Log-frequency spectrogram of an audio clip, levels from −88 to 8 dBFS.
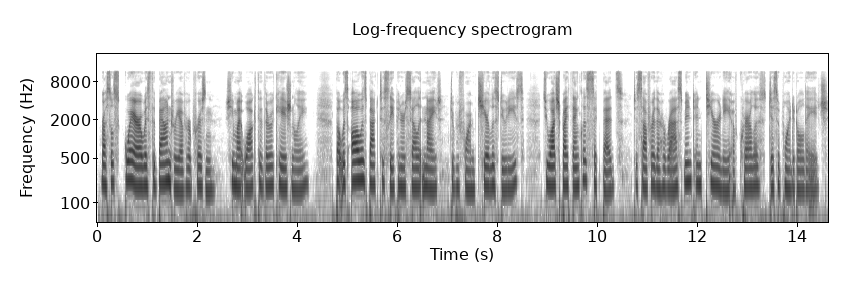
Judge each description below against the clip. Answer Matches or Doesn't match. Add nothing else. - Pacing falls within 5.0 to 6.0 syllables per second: Matches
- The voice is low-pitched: Doesn't match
